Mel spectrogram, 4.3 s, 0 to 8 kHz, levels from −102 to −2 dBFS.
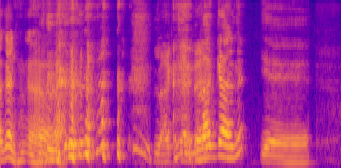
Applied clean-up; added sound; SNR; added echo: none; none; none; none.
